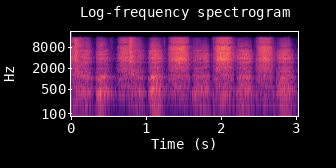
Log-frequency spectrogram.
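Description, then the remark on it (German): Rapid, forceful breathing through the mouth in a breathwork technique done lying on one's back, about eight quick breathy rushes in steady alternating rhythm, hissy and fairly loud, with no talking over it. “Ich kann es euch nicht ganz genau erklären, aber das ist eine Atemform, wo ihr euch auf den Rücken legt, dann in einer gewissen Atemtechnik sehr schnell durch den Mund atmet und das für eine ganz, ganz lange Zeit.”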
